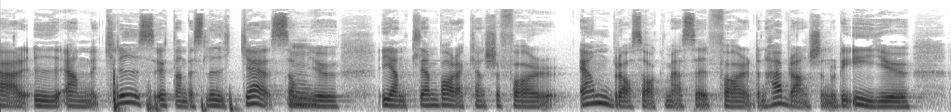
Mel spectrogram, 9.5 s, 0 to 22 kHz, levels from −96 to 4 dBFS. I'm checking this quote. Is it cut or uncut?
uncut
